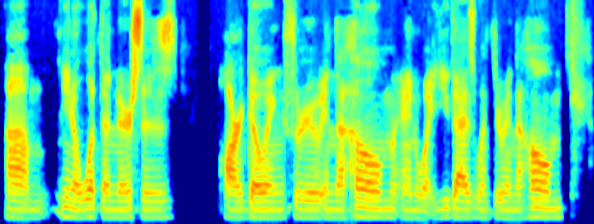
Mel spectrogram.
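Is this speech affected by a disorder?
Yes: cleft palate and lip; congenital cleft lip and palate, seven surgeries before age 7, hip bone grafted into mouth.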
